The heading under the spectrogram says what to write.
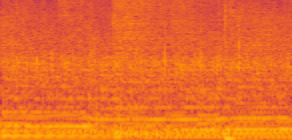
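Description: audience applause

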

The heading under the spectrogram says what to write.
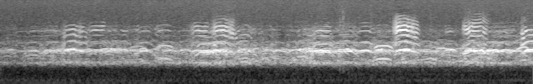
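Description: snow geese honking

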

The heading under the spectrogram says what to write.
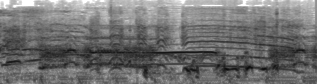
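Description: rooster crowing

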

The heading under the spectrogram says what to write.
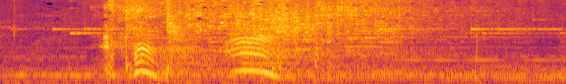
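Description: mirror glass shattering

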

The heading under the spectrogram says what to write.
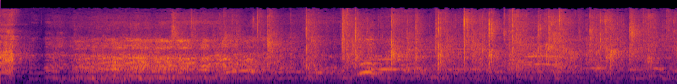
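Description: audience clapping

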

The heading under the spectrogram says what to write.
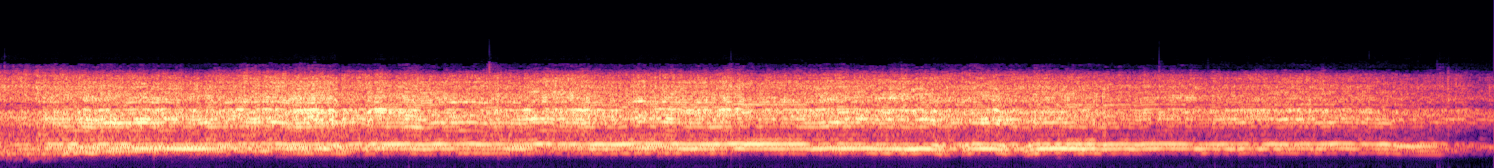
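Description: train passing with whistle

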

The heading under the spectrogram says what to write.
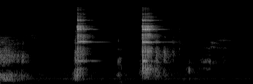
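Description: glasses clinking

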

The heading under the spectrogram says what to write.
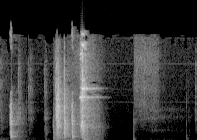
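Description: door closing

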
